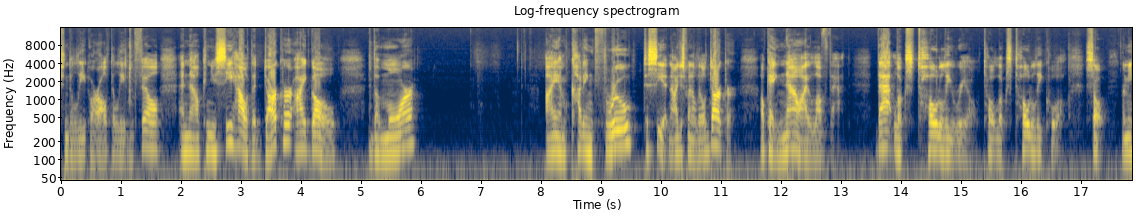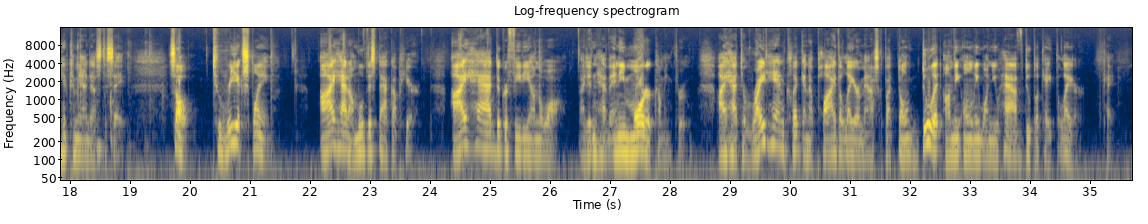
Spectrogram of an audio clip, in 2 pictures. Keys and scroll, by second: 17.6 super+s.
